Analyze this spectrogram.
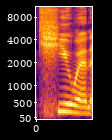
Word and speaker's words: Keoghan: qan qan I guess I always said it Kegan like my name i' heard people pronounce it that way but then we just saw the funny I'm delicious Irish guy I love him uh pronounce it qan and I would trust him yeah yeah yeah I'm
